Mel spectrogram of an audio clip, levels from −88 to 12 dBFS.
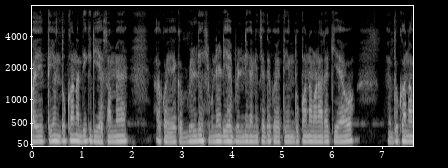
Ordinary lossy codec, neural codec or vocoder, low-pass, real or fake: none; none; 7.2 kHz; real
